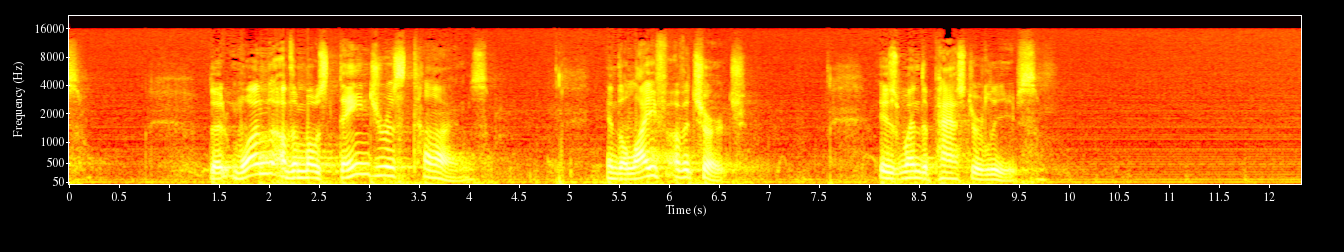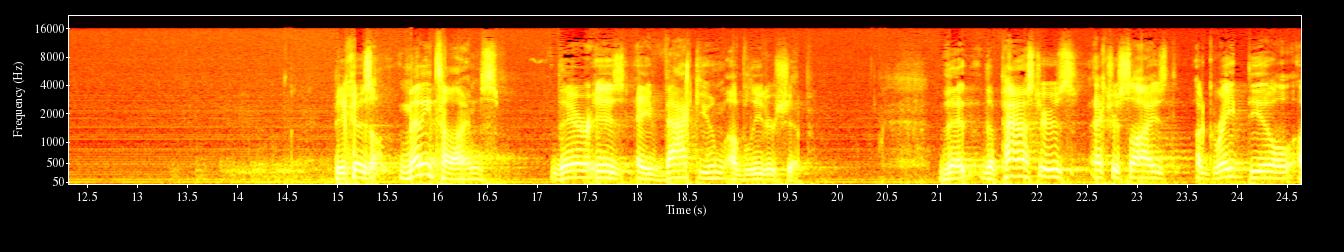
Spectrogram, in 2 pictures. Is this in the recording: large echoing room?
yes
